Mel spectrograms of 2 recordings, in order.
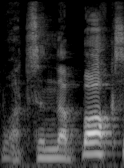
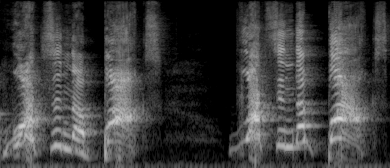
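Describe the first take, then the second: First: Said in the usual way. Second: Much higher, much louder, slow desperate shout; slow, anguished movie shout of "What's in the box?"; Brad Pitt in Seven. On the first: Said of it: "they're like". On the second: Retold or imitated. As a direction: yell it like a man begging to know what's inside. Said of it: "like I'm Brad Pitt and Seven being like".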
